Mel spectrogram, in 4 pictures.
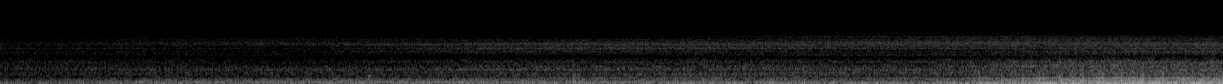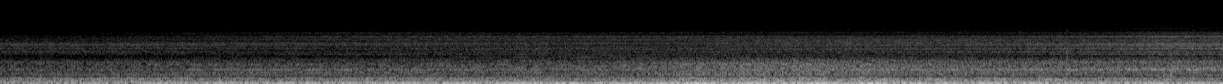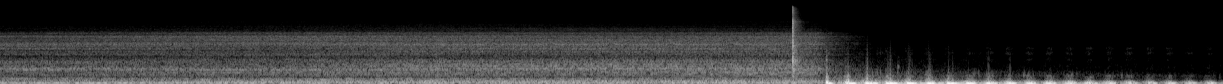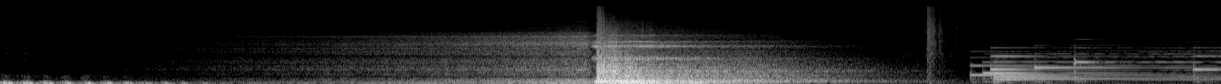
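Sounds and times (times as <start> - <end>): rapid low pulses: 32.4 - 38.9
low rumbling drone: 32.6 - 39.0, 42.6 - 45.7
sharp hit: 42.6 - 46.3.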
